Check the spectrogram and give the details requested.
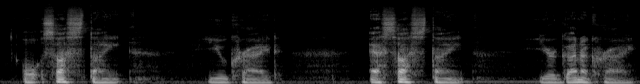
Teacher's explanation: you notice they all end in a glottal stop.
